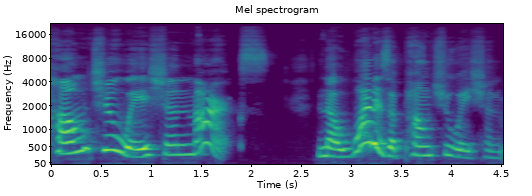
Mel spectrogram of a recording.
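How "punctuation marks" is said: slow, stretched, careful word-by-word delivery. Teaching a long word so listeners can say it along: said slowly. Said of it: "I'll say it slowly so that you can say it with me".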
